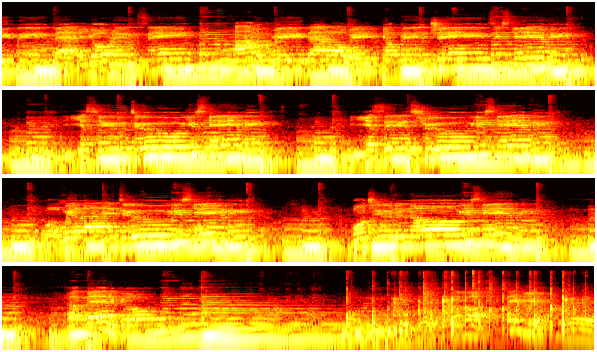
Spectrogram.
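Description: A man singing to his own acoustic guitar strumming, in a live solo performance. The singing ends about four seconds before the end and the guitar plays on briefly to close the song.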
